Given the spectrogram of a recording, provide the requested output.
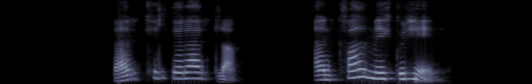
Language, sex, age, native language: Icelandic, female, 60-69, Icelandic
